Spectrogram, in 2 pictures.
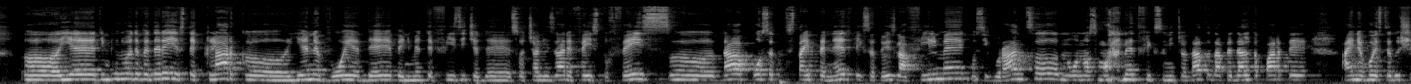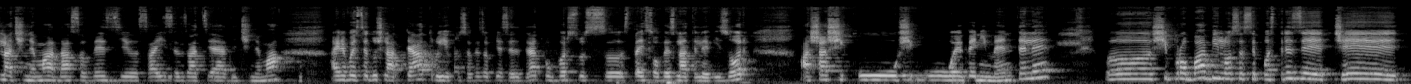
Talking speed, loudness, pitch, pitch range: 200 wpm, -22 LUFS, 210 Hz, 195-230 Hz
